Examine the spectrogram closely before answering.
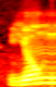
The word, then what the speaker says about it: Jung: repeat the writer's name young is j j-u-n-g it is pronounced as y but written as j carl jung maybe ishita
